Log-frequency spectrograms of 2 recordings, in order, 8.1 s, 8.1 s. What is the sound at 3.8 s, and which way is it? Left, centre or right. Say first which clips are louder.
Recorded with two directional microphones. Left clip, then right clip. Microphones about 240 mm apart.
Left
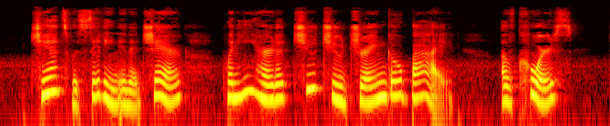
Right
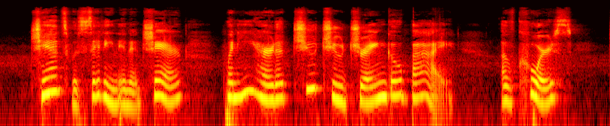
Speech: left 1 dB; centre.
